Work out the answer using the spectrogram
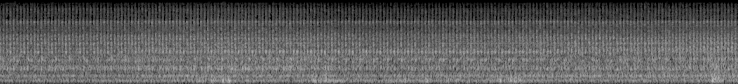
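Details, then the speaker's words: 2008 Volkswagen T5 1.9 diesel, 75 kW, about 170,000 km, idling at a car market: steady even clatter about three to four beats a second with no knocks, vibration or uneven running; healthy idle. "хорошо работает без волнения двигатель без всяких посторонних звуков стуков вибрации вот такой вот автомобиль вот так вот работает двигатель"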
